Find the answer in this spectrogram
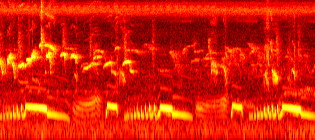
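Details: Spotted dove calling loudly to draw local doves into calling: three low phrases of short note, fast pulsing tremolo and long descending coo, about two seconds apart, with bright chirping birds behind.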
